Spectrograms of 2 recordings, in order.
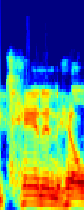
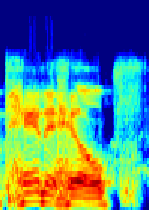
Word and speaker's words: Tannehill: pronouncing stuff you know he'll say Tannen Hill all day long even though there isn't an n in front of the hill part so but but I'll go Tannehill and obviously Ritter's already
